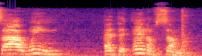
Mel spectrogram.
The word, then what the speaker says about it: Samhain: made first flip and Samhain pronounced odwin at the end of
